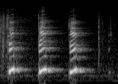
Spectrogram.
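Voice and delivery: very high, short pips; peeping robin. A narrator's reading. Narrator voices the robin near Owl, tiny high peeps. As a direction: peep like a little bird. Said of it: "The robin peeped".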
